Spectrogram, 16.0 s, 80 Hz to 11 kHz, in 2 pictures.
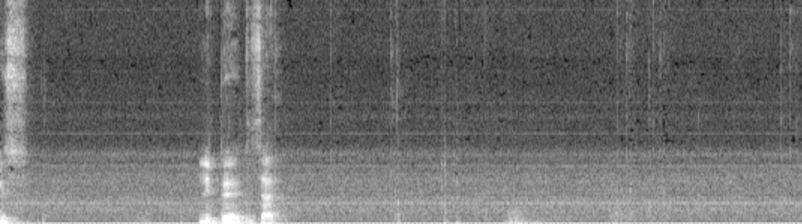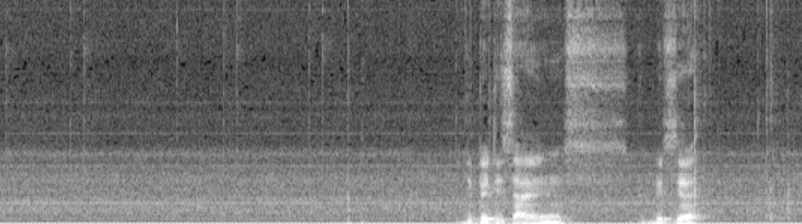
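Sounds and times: low buzzing hum: 0:00.0 - 0:16.0
brief low thump: 0:05.0 - 0:07.0.

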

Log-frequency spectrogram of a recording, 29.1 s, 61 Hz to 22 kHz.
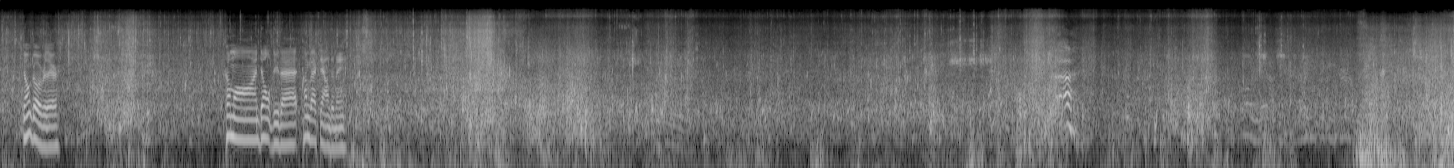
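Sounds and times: wind buffeting microphone: 0:26.9 - 0:29.0.

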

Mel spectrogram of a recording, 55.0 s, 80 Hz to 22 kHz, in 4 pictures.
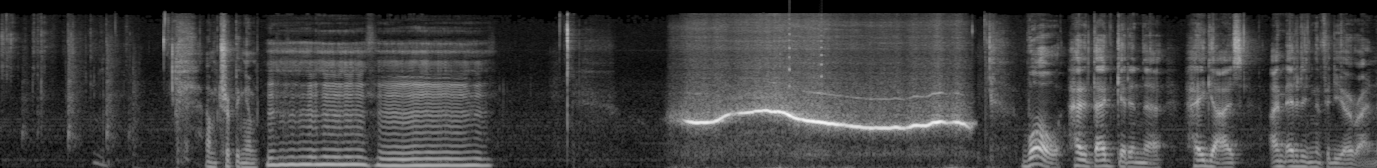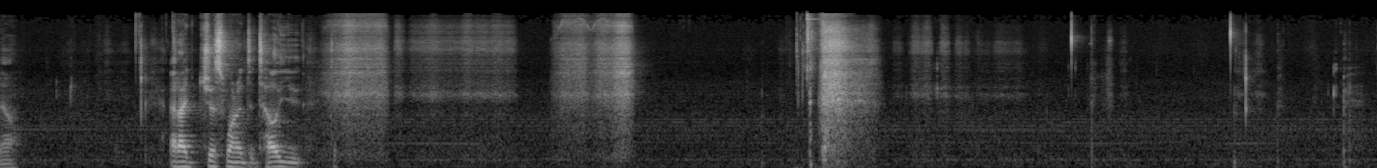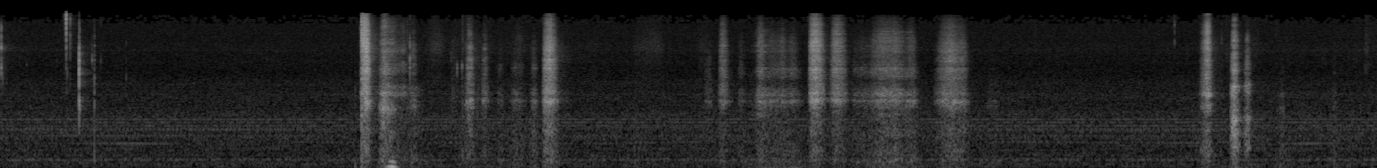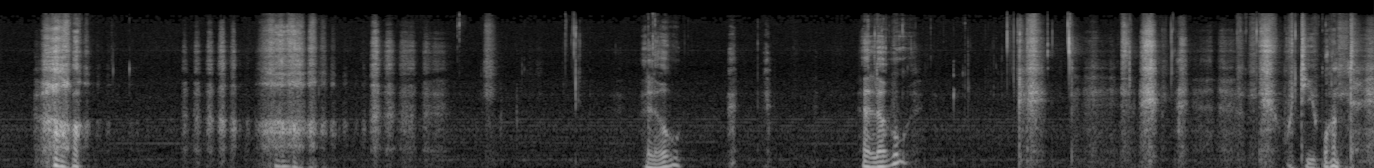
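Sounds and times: man making wordless vocal noises: 0:02.4 - 0:05.0
man breathing and sniffing: 0:16.8 - 0:20.3, 0:21.8 - 0:25.2, 0:34.5 - 0:37.6.

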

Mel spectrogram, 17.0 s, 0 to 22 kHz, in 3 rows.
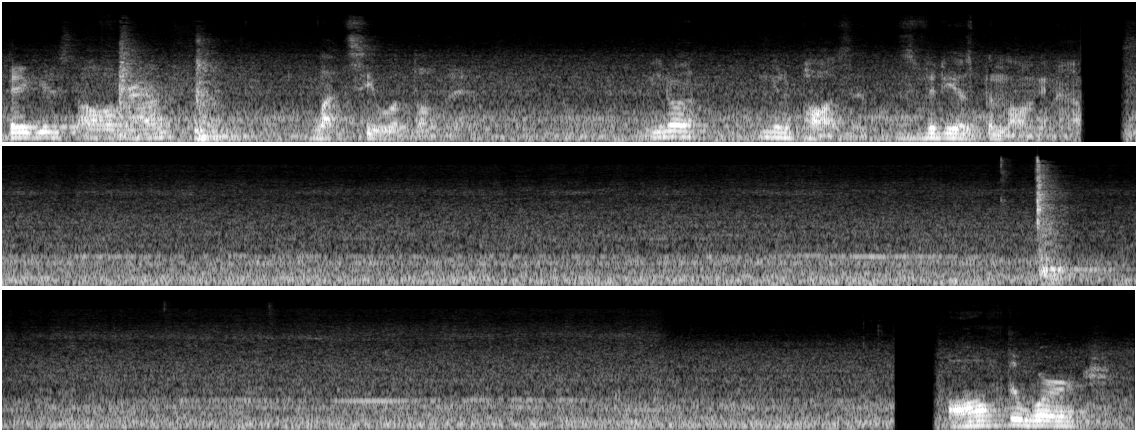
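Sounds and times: testing machine humming: 0:05.6 - 0:15.8.

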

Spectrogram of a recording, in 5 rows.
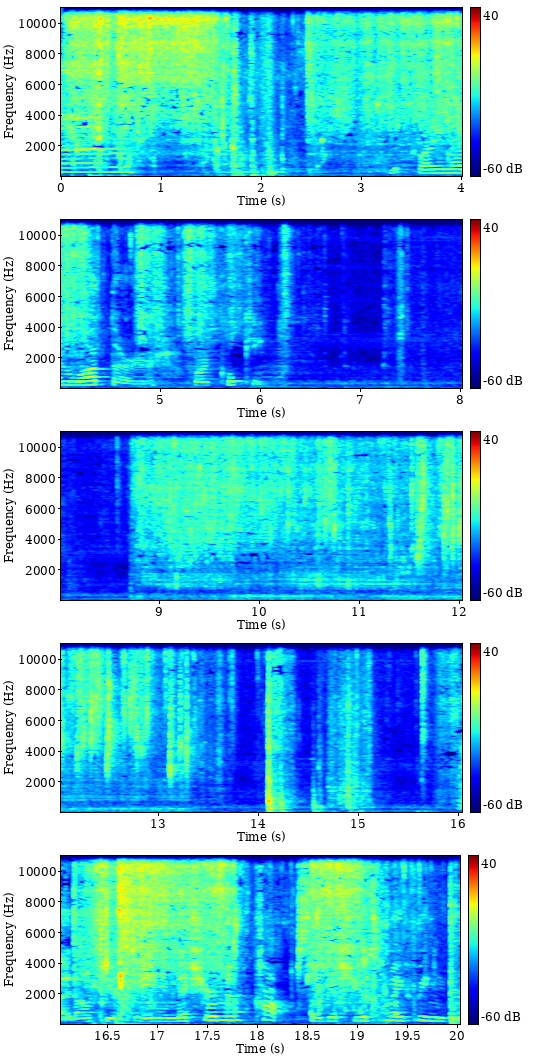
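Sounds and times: faucet running into sink: 0:00.0 - 0:06.0, 0:08.7 - 0:13.4, 0:16.1 - 0:20.0.

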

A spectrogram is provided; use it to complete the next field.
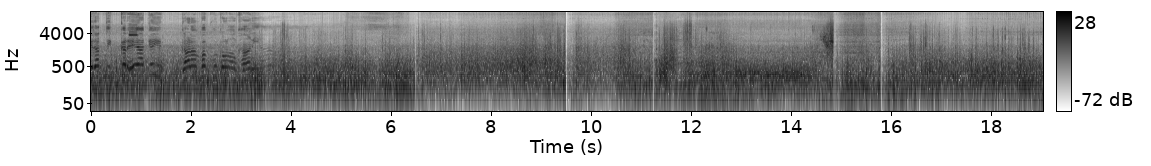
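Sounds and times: motorcycle engine and road noise: 0:00.0 - 0:19.0
wind rushing over microphone: 0:00.0 - 0:19.0.

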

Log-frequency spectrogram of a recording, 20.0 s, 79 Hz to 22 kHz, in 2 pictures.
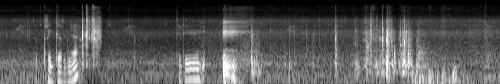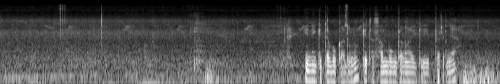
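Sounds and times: metal clicks and rattles: 0:01.6 - 0:02.3.

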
